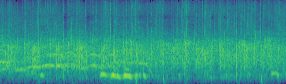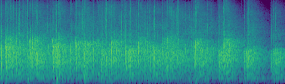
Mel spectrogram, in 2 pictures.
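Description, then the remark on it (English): A crowd claps steadily for several seconds for a departing guest, a dense, loud patter of applause with a few voices and cheers rising over it before it tapers off at the end. “She's leaving us now, so can I just please get a little bit of a round of applause because you can hear us.”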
